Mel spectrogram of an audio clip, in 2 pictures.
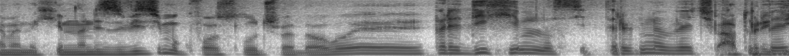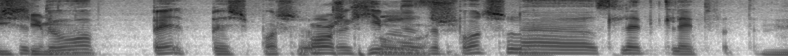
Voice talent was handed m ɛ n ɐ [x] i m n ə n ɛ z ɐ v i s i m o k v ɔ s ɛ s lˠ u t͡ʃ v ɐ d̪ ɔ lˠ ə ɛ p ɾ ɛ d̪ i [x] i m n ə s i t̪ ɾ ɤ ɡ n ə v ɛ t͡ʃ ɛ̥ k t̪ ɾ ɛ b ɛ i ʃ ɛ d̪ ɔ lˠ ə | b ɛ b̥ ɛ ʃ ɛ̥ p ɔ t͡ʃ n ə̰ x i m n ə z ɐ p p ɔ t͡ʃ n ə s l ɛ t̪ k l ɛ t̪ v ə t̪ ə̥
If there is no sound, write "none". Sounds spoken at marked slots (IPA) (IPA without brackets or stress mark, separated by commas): x, x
